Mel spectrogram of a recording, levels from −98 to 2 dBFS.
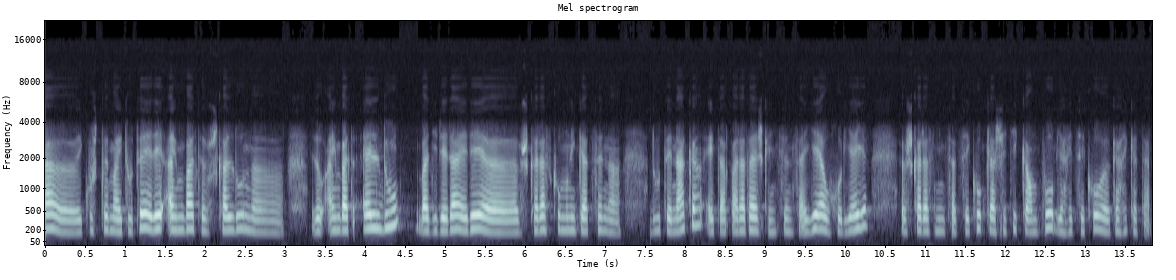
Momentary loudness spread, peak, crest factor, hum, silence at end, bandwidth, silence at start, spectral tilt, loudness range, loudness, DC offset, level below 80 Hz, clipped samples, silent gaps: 14 LU; -4 dBFS; 20 dB; none; 0.05 s; 7.8 kHz; 0 s; -6.5 dB/octave; 5 LU; -24 LUFS; under 0.1%; -80 dBFS; under 0.1%; none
